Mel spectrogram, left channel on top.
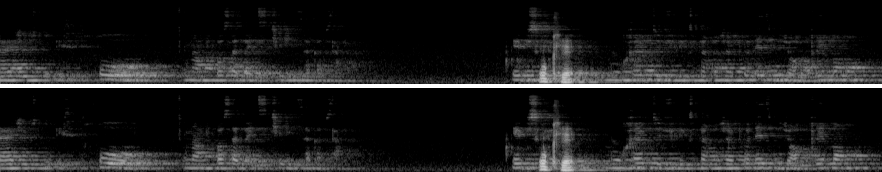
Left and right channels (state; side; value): normal; both; correlation 0.60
